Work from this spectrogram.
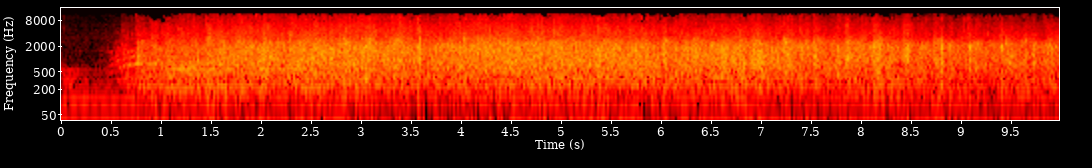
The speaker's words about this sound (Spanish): Eso se oyó muy bonito. Pueden aplaudir.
